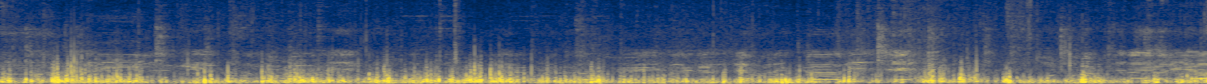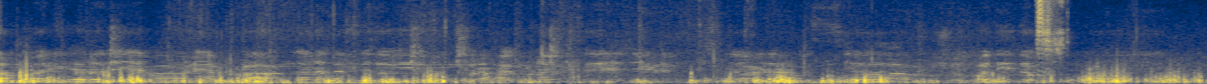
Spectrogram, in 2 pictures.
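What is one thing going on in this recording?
A crowd of men and women talks and chatters nearby.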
